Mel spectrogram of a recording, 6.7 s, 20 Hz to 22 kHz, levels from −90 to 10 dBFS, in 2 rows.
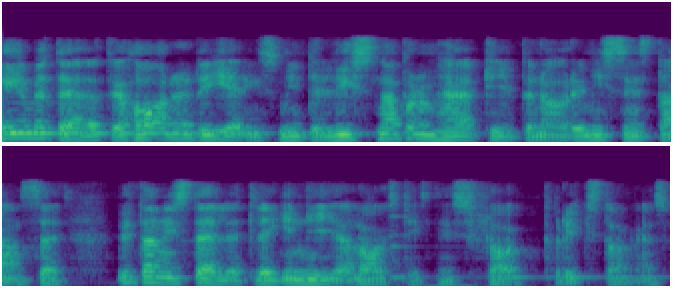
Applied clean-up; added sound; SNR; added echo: neural mask model DeepFilterNet 3.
